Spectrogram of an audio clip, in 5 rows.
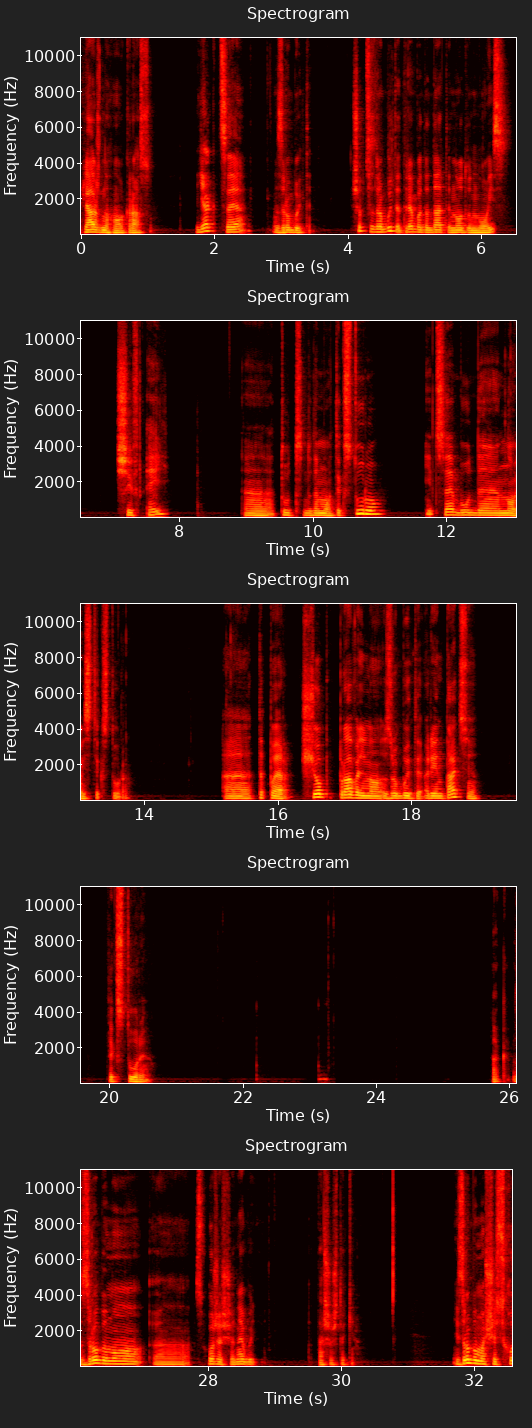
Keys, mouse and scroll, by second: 2.4 middle click, 4.7 click, 7.3 shift+a, 12.8 click, 13.5 click, 14.3 middle click, 15.1 click, 21.5 click, 23.2 click, 24.2 click, 28.8 click.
